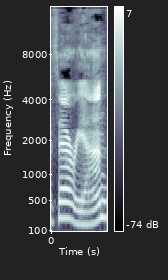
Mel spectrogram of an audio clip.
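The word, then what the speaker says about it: Veryan: Excuse me, how do you pronounce this place? Verian.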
